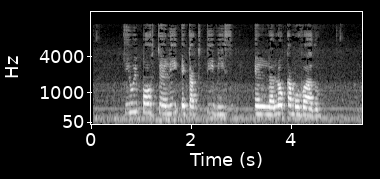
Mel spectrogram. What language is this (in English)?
Esperanto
